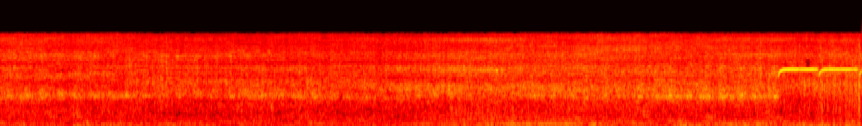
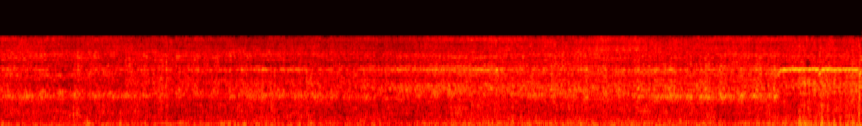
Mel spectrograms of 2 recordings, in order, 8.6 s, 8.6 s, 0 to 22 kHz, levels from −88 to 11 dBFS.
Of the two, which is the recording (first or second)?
first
